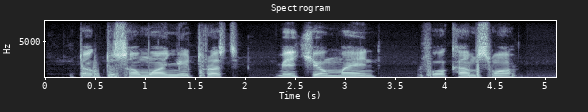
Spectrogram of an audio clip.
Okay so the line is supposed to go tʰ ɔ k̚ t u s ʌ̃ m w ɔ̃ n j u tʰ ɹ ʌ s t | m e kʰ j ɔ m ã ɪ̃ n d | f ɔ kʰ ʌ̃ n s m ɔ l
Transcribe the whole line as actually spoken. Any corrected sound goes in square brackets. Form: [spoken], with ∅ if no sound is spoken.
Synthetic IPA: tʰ ɔ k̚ t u s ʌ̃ m w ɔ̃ n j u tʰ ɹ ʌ s t | m e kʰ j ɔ m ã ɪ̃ n d | f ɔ kʰ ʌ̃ [m] s m ɔ l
